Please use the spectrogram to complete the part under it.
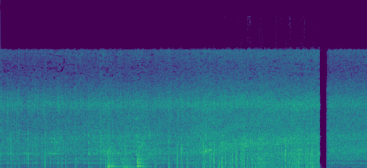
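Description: Chopped cabbage tipped into a pan of frying onion, ginger and chili, giving a steady close sizzle with stirring scrapes and a brief cutoff near the end.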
